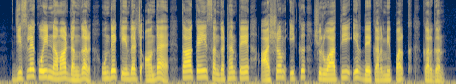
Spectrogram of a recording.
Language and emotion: Dogri, neutral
